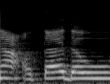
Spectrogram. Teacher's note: کیا، وَلَقَدْ عَلِمْتُمُ الَّذِينَ اعْتَدَوْا، دو نہیں اس کو پڑھیں گے، زبر ہے دال کے اوپر، ساتھ واو ساکن ہے، حرف لین ہے، تو دو آواز بنے گی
